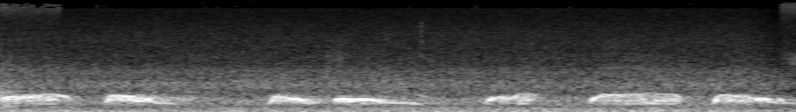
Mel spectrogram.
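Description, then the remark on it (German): A wood pigeon coos in a steady rhythmic series of soft, low hooting notes, about seven phrases in four seconds, clear with no other voices. “Nach ihnen kam der Frauenchor mit Rosi Rotkehlchen, Rosa Ringeltaube,”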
